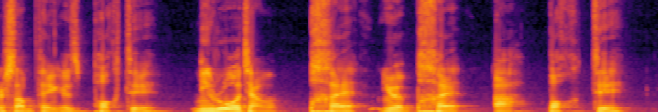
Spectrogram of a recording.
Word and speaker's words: prêt-à-porter: But when you say prêt-à-porter, because the word in the middle is so it becomes prêt-à-porter.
